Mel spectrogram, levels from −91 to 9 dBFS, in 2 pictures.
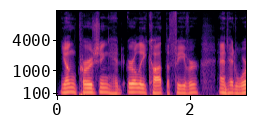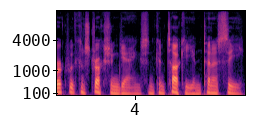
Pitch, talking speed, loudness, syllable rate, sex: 110 Hz, 180 wpm, -19 LUFS, 5.2 syllables/s, male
